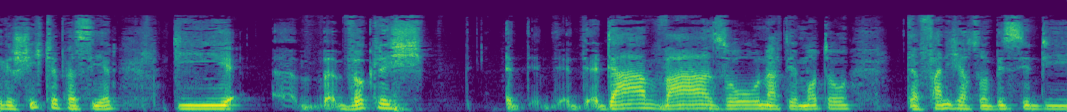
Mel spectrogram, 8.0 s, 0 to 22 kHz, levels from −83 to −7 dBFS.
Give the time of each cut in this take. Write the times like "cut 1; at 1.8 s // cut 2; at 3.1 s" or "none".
none

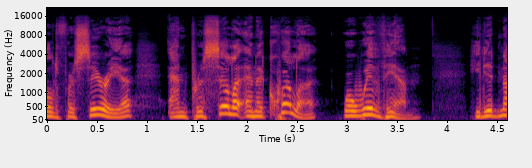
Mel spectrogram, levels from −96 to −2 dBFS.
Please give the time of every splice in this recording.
none

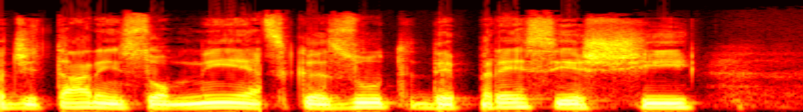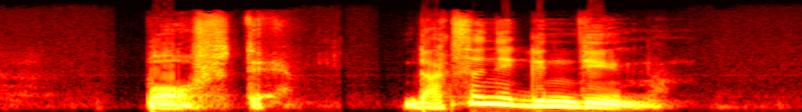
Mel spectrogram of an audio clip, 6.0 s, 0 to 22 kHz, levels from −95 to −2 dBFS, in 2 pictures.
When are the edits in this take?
cut 1; at 1.0 s // cut 2; at 4.7 s

